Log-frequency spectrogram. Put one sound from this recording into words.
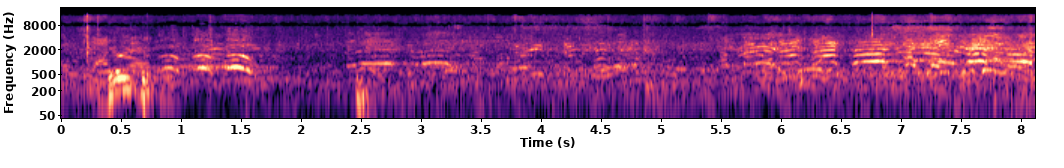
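Water splashes as swimmers play in a pool.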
